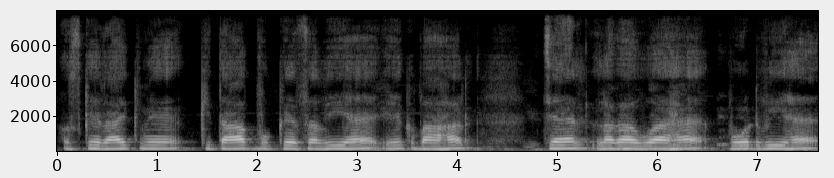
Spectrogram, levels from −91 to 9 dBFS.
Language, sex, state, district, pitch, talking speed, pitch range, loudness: Angika, male, Bihar, Begusarai, 170 Hz, 125 wpm, 165-175 Hz, -26 LUFS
